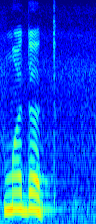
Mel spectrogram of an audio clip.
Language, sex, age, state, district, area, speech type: Marathi, female, 30-45, Maharashtra, Sindhudurg, rural, read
